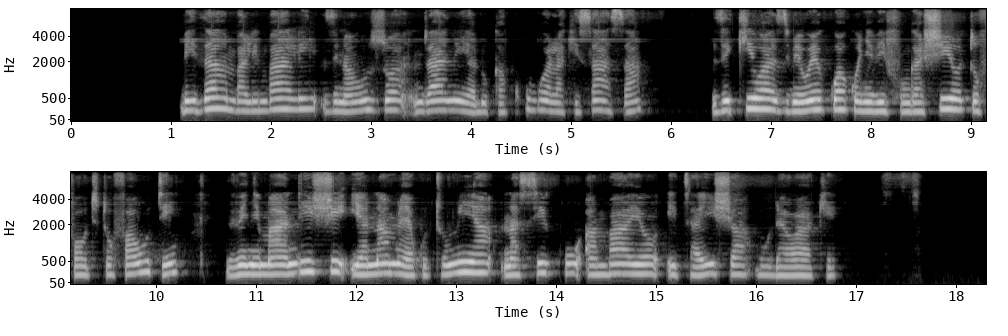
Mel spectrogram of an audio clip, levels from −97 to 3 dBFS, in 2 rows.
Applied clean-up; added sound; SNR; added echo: neural mask model DeepFilterNet 3.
